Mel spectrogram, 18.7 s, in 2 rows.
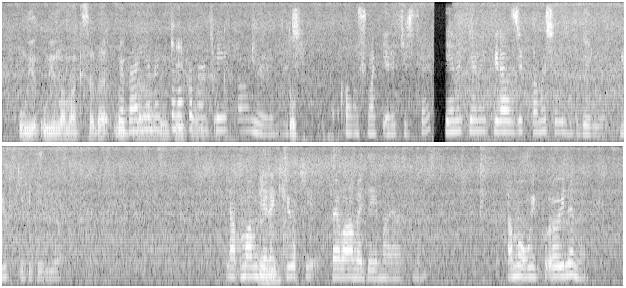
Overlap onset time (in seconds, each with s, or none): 1.7 s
